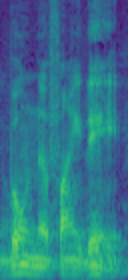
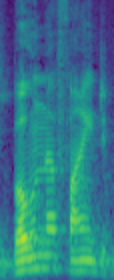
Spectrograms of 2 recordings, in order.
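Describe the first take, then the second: First: It is said the older traditional way. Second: It is said the common modern way. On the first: "the actual correction, English pronunciation is" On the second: "I don't think people do that nowadays"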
